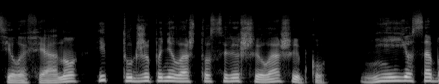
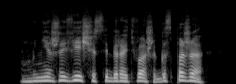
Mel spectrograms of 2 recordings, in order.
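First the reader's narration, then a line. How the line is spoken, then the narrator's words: Hurried chatter, suppressed hatred. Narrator (Russian): торопливо затараторила она, с трудом пряча волной нахлынувшую ненависть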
